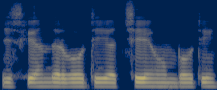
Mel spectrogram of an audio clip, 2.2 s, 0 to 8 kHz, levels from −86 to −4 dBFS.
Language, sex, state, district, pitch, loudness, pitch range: Hindi, male, Bihar, Jahanabad, 135 Hz, -34 LUFS, 130-135 Hz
